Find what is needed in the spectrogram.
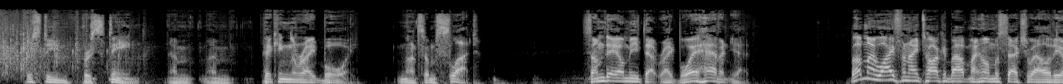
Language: English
